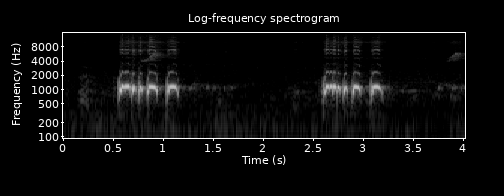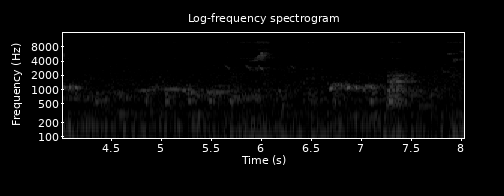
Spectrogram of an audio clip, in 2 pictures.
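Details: Local-type zebra dove, recorded for training other doves to sing, gives two short phrases of rapid rolling coos about two seconds apart, then quiet with faint soft notes.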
